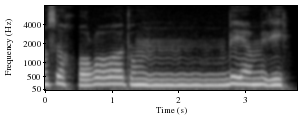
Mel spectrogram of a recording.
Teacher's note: مسخراتم یا مسخراتن نہیں پڑھیں گے، غنہ اور اخفا دونوں ہوں گے اس میں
